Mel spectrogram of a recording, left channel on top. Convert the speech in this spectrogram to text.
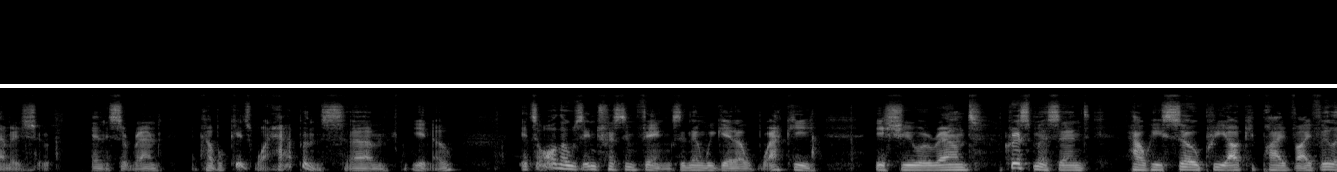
and it's around a couple kids. What happens? You know, it's all those interesting things. And then we get a wacky issue around Christmas and how he's so preoccupied by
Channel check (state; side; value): silent; left; digital silence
